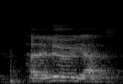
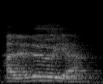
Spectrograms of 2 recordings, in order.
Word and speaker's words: hallelujah: yes it is not that's not the word stress right so you with your gesture need to de-emphasize the last syllable of that word every single time that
